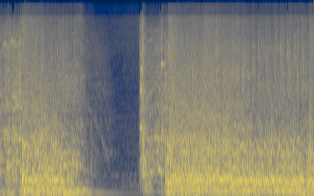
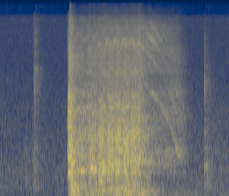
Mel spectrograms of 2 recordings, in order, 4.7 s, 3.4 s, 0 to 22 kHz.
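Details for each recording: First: First start of a 1967 Chevelle with LS swap, electric injectors, fuel supply borrowed from a lawnmower: cranks, long delay, then catches and settles into a steady, even, low-rumbling idle; normal start. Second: 1967 Chevelle LS-swap project, first start attempt, battery possibly weak: starter spins engine briskly under two seconds, no firing; cranks but won't start, no fuel system rigged yet.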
